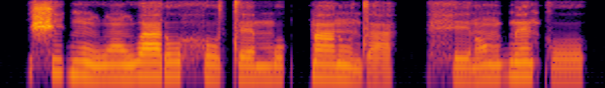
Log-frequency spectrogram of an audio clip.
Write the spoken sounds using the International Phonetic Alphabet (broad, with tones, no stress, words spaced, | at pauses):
ʃi˦ɡũ˦˨ wɔ̃˧wa˦ɾo˦ ho˦˨tɛ˧mo˧ k͡pã˦ɾũ˦˨da˨ | he˨ɾɔ̃˨˦ɡ͡bɛ̃˦ ko˧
